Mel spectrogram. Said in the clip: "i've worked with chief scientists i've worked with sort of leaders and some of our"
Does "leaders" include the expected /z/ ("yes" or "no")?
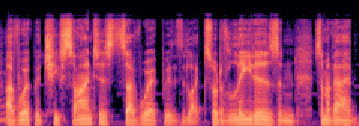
yes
